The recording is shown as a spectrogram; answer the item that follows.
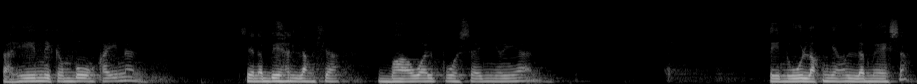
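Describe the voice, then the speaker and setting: A man with a Filipino accent, a priest giving a homily, telling a story slowly and reflectively and often turning to the listeners with rhetorical questions. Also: medium pitch, monotone, dark tone, highs cut off. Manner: slow, reflective storytelling with frequent rhetorical asides.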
